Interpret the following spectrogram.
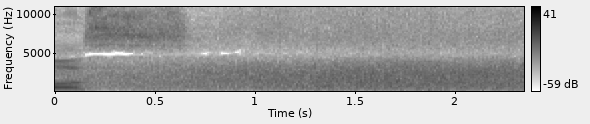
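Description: Ocean surf breaking and washing up a sand beach, a steady hiss of waves.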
